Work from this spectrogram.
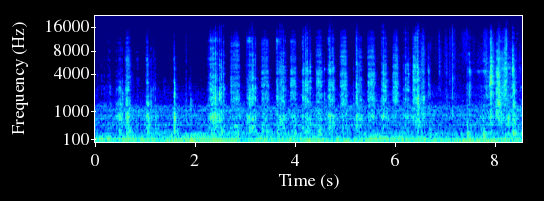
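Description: Paper card stock trimmed for a handmade Christmas card, with soft repeated cutting and rubbing strokes, close and quiet, in short irregular bursts.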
